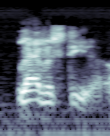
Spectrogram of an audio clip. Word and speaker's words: Lavastida: Is it Lavastida.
